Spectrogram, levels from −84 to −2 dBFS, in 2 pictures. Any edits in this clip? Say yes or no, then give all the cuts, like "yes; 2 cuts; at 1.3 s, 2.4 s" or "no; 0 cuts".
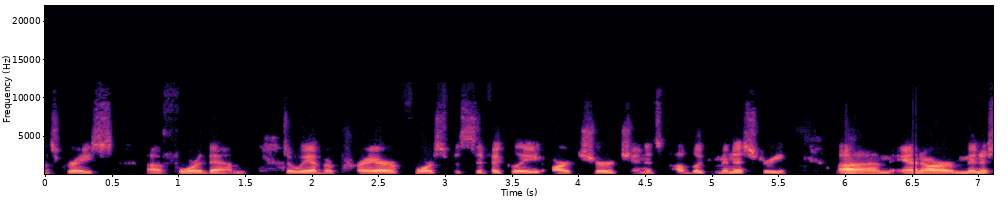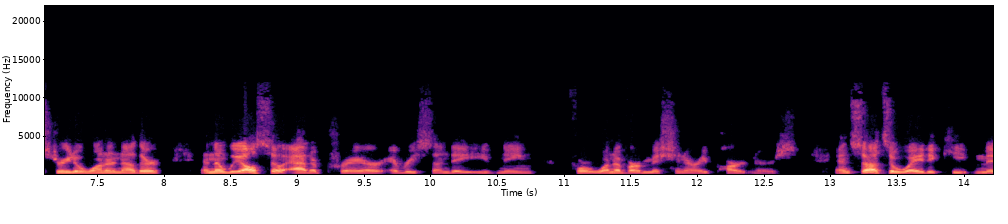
yes; 1 cut; at 1.8 s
